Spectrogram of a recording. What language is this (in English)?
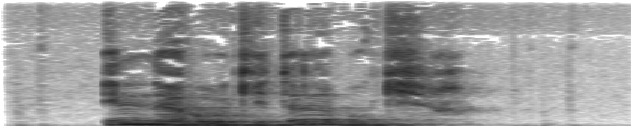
Arabic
